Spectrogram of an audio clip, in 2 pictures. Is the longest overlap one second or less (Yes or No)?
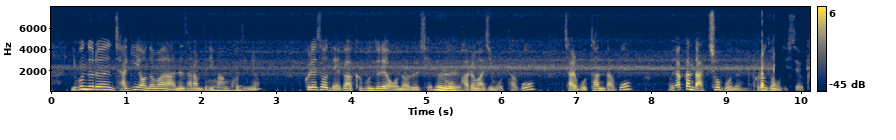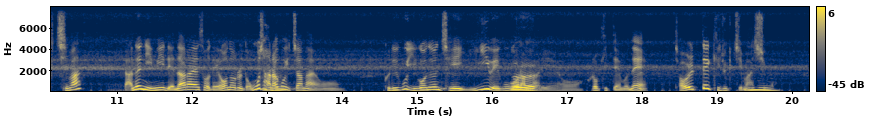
Yes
